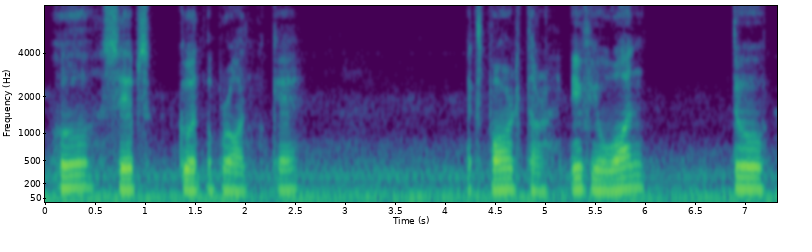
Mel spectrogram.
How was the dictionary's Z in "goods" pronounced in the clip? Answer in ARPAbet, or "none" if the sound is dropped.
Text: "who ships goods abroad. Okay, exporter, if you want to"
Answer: none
